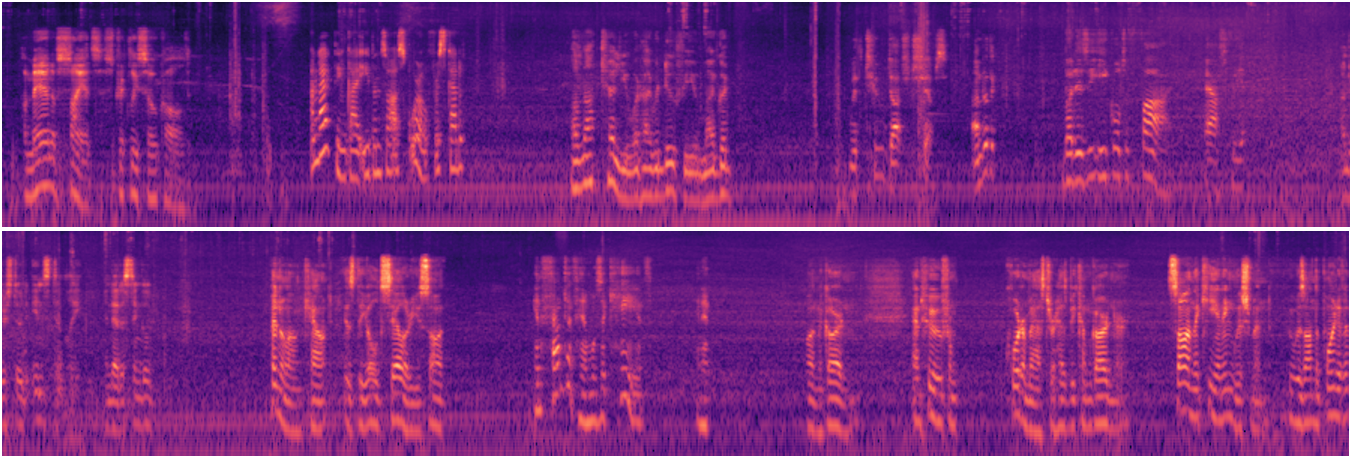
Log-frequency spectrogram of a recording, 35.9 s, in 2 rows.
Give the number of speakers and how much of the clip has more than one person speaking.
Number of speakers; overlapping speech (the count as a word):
eight, no overlap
